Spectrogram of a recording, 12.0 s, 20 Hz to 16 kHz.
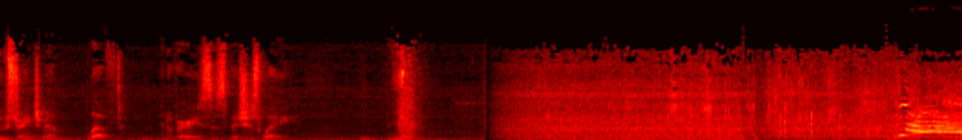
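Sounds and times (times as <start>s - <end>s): outdoor rushing background noise: 0.0s - 12.0s.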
